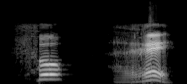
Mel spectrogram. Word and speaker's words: forêt: Le chapeau au-dessus du E indique qu'il faut accentuer ou allonger le E. L'association de ces syllabes donne forêt, comme une forêt.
